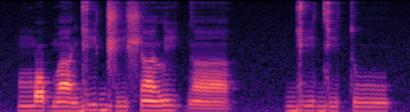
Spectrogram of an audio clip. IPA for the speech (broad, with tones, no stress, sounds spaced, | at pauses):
m ɔ˧ b ã˧ ɡ i˦ d͡ʒ i˧ ʃ ã˦ l i˦˨ ɡ ã˨ | ɡ i˦ d i˧ t u˧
